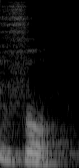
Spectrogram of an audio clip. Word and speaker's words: veau: الكلمة الثانية veau. donc E A U كذلك ينطق O.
